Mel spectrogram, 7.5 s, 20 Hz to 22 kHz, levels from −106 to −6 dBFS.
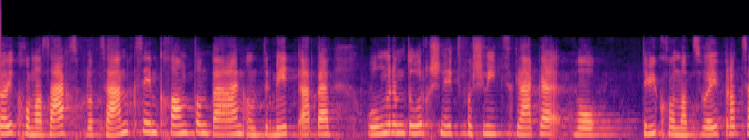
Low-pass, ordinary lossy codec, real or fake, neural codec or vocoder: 7.2 kHz; AAC, 96 kbps; fake; codec, 16 kHz, 2 kbps, FreqCodec, larger model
